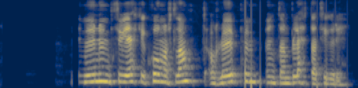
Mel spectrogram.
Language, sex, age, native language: Icelandic, female, 50-59, Icelandic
